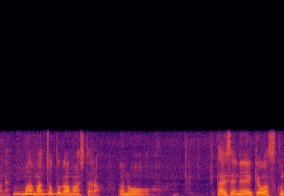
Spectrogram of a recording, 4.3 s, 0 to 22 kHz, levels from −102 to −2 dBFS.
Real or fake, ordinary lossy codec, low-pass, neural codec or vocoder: fake; none; 7.2 kHz; vocoder, 44.1 kHz, 80 mel bands, Vocos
